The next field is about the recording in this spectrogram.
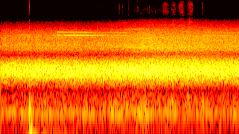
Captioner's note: whistles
